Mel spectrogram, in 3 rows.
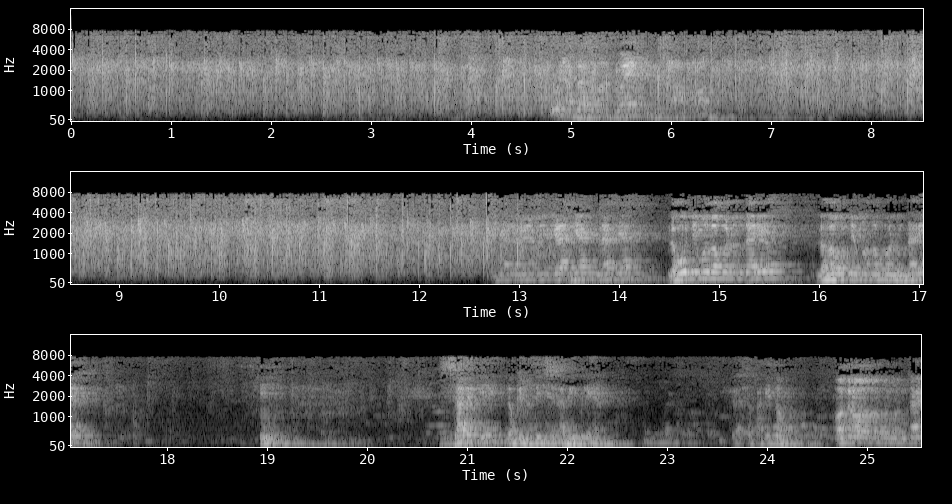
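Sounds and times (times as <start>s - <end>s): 
audience applause: 0.0s - 13.6s
speech: 13.5s - 17.4s, 20.9s - 22.5s, 23.7s - 25.5s.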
